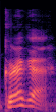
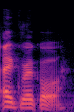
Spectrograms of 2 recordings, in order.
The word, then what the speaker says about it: egregor: Okay, egregor, not egregor. I put the emphasis on the wrong syllable.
